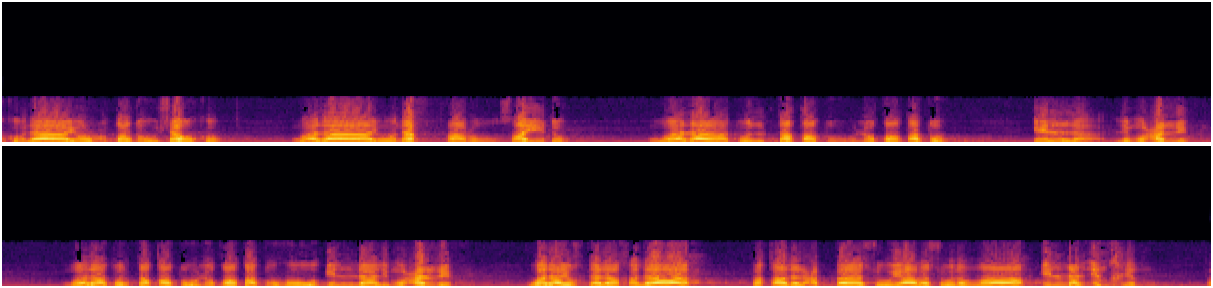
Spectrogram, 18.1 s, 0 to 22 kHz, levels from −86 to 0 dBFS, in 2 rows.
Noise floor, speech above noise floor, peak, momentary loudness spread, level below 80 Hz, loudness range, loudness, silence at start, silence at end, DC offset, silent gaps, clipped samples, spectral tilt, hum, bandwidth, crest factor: -44 dBFS; 28 dB; -2 dBFS; 14 LU; -46 dBFS; 6 LU; -16 LUFS; 0 s; 0.4 s; 2%; none; under 0.1%; -4 dB/octave; none; 7.4 kHz; 16 dB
